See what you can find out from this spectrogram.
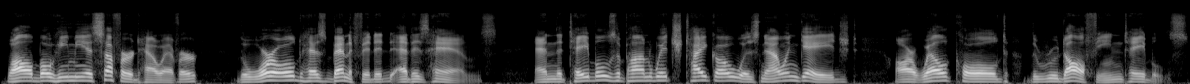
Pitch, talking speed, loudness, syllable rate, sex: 140 Hz, 130 wpm, -18 LUFS, 4.5 syllables/s, male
